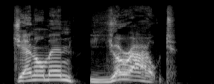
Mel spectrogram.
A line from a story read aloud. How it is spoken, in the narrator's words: yelled Pete Unkenholtz, the umpire at home plate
